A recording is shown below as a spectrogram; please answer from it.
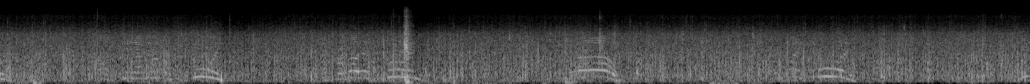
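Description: Steady rain falling, with a sharp knock about four seconds in.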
